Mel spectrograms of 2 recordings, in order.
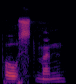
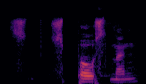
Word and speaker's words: postman: same word postman postman postman postman you could hit that post man just postman that is not pronounced or windmill windmill windmill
